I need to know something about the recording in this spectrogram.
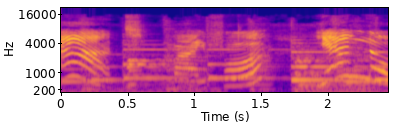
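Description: A child's voice speaking, swooping up and down in pitch, over children's backing music with a steady bass.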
